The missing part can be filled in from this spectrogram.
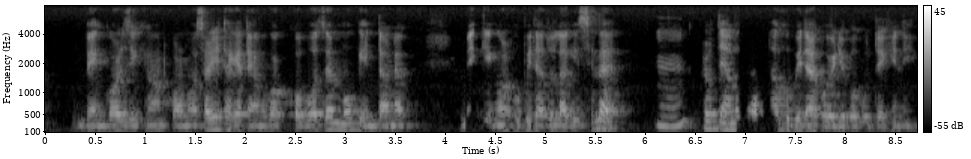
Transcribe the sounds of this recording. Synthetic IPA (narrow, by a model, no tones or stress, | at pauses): bɛŋkɔɹzikʰimɔnkɔɹmɔsaɹitʰakɛtɛʊ̃lʊkɔkːɔbɔzɛmʊkintaɹnɛt̚ | bɛkiŋɔɹxubidʱatʊlaɡisilɛ | aɹutɛʊ̃lʊkɛapʊnakhubidʱakoɹidibɔɡutekʰini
